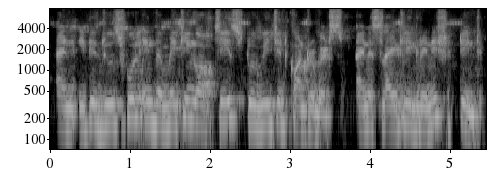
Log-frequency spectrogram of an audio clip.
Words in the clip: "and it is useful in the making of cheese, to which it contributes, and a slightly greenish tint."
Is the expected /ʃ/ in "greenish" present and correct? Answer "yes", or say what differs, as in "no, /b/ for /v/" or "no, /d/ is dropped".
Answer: yes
